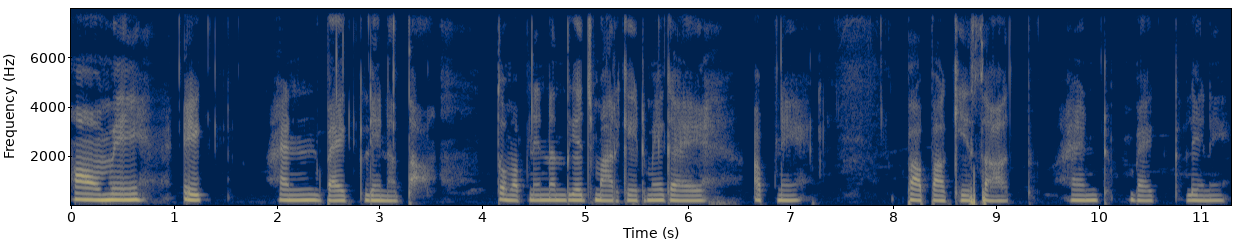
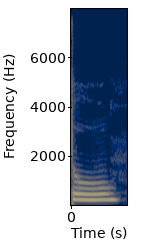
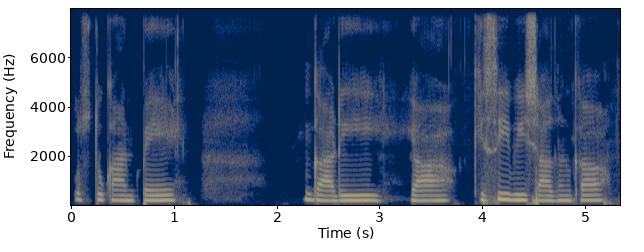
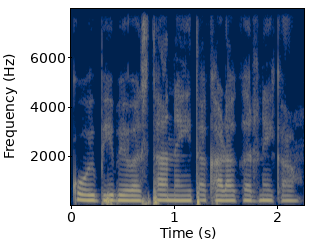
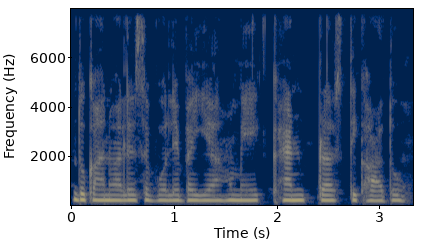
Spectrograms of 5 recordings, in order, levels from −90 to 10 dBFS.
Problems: constant background noise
